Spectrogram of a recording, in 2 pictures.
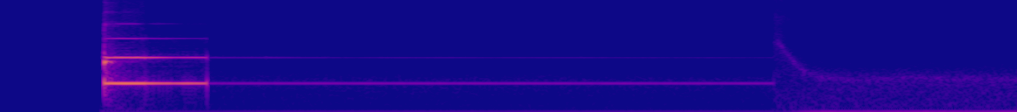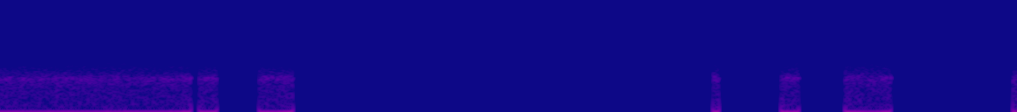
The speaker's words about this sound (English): When you hear the bell, we can finish.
